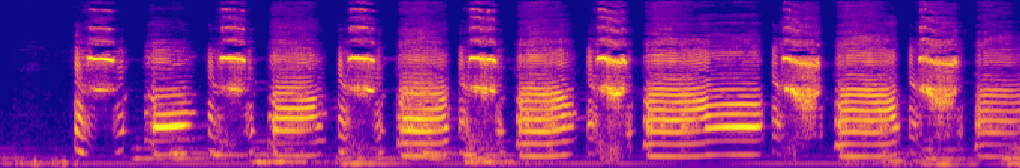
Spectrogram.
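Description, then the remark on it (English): A donkey brays loudly in a long run of rhythmic, rasping hee-haw pulses, about a dozen harsh honks that alternate between higher and lower pitches, with no talking over it. “Here's a donkey braying.”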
